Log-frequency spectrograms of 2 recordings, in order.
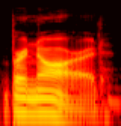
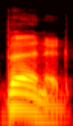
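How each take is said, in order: First: The name is said in the American way. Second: The name is said in a non-American way. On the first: This is how it is usually said in the US. "in the U S it's more commonly pronounced as Bernard" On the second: This is how the owner says his own name. "My name is Bernard"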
